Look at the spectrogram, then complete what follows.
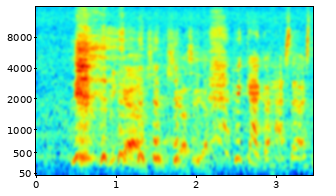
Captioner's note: laughter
